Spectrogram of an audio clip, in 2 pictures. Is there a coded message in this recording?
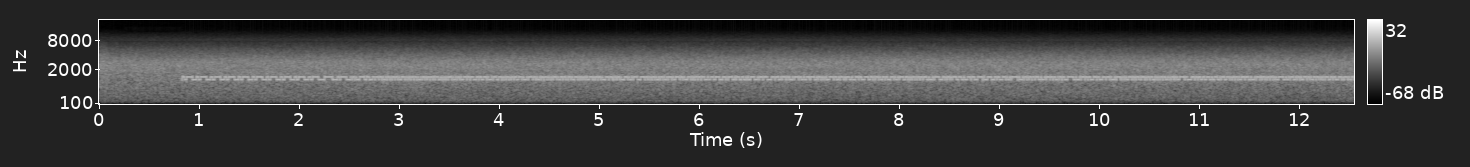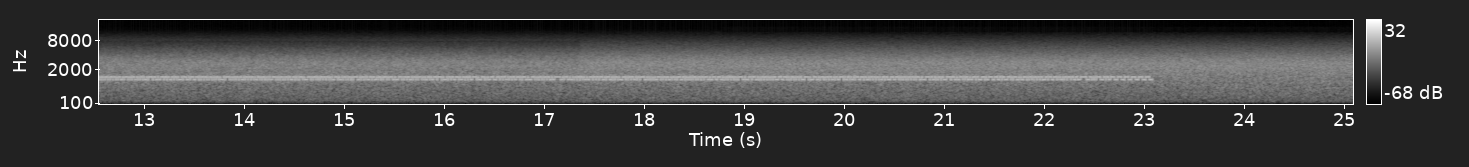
Yes: NAVTEX (SITOR-B), 100 baud, 170 Hz shift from 0.8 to 23.1 s, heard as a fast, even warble, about 1320 Hz centre, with radio static. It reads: MP4CQ 5QPR1 9050B CVKDT YIWOQ N5WZK J5W95 14FIB MT2LX E1IIT PT04E 136W1 NJMIQ 2BWP2 R7WDR 9VTHN 9CIOM B7ZYF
